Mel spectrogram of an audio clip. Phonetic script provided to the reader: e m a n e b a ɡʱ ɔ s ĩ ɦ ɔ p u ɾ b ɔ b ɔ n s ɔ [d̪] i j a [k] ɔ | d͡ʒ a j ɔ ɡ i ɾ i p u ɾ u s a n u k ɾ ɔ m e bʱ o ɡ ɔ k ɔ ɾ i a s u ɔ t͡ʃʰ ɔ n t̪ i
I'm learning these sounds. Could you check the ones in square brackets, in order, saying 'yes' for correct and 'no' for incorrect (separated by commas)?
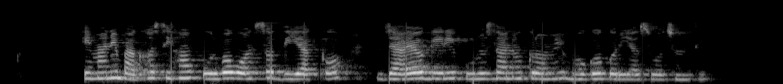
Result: yes, yes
